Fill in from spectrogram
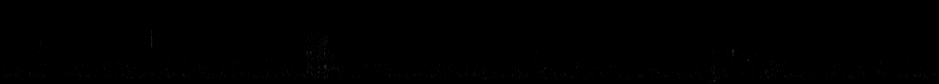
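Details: Near-silent steady hiss, broken only by a few faint clicks and one soft rustle.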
